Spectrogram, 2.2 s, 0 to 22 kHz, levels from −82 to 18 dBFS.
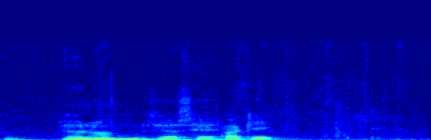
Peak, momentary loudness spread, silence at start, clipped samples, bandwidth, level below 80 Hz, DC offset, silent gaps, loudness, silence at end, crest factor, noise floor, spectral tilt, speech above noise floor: -24 dBFS; 23 LU; 0.05 s; under 0.1%; 16 kHz; -62 dBFS; under 0.1%; none; -39 LUFS; 0.05 s; 16 dB; -58 dBFS; -8 dB/octave; 21 dB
